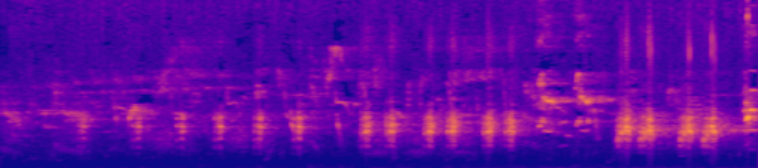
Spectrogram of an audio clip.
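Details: Kerak besi singing energetically, used as a master recording for training songbirds: a steady run of short, sharp chirping notes around two to four kilohertz, repeated roughly twice per second, growing louder toward the end.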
